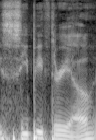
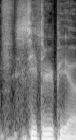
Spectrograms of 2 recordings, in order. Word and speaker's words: C3PO: valid, I thought that in this movie, CP3O, is that how you say it? C3PO. C3PO. I thought his character was kind of like treated poorly.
